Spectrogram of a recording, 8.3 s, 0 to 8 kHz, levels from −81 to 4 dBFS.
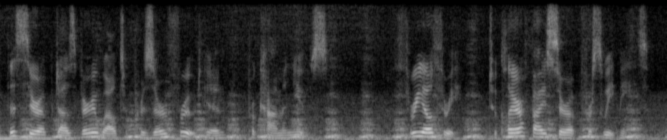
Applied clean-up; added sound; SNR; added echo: none; Wild animals; 4 dB; none.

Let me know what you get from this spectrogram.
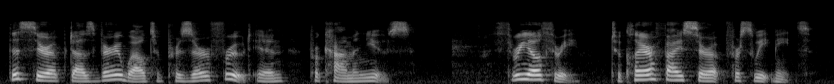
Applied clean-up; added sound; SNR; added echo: none; none; none; none.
